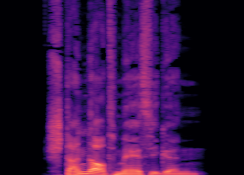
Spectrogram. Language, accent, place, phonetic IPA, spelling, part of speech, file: German, Germany, Berlin, [ˈʃtandaʁtˌmɛːsɪɡn̩], standardmäßigen, adjective, De-standardmäßigen.ogg
- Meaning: inflection of standardmäßig: 1. strong genitive masculine/neuter singular 2. weak/mixed genitive/dative all-gender singular 3. strong/weak/mixed accusative masculine singular 4. strong dative plural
